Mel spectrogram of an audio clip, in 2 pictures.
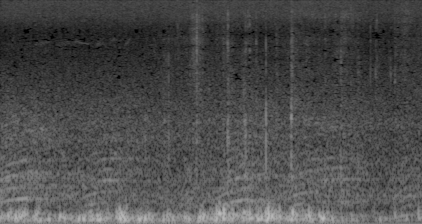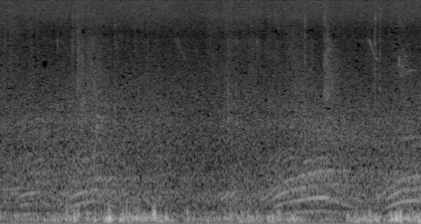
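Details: Red deer in rut at OHZ Nadleśnictwo Lądek Zdrój: rumbling low roars with bursts of curved, groaning notes, and a fresh sequence of arched moans in the last seconds over faint clicking.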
